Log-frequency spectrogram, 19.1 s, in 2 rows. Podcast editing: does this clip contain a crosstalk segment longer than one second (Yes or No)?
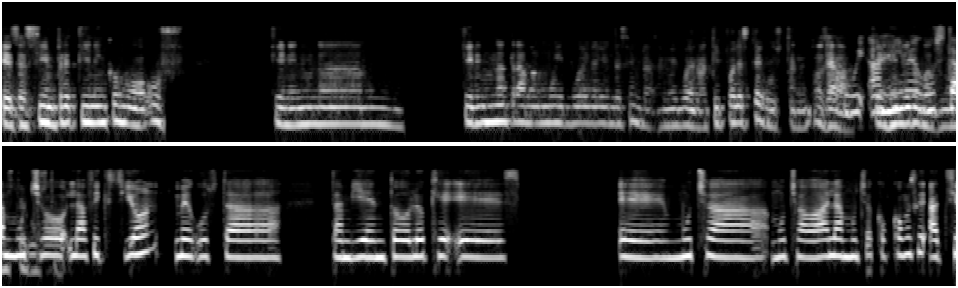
Yes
